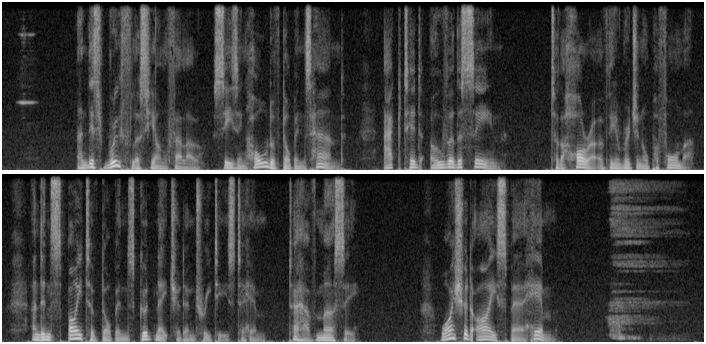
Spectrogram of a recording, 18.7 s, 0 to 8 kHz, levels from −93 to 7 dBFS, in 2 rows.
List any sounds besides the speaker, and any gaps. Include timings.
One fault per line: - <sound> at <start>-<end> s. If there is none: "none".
- squeak at 0.2-0.5 s
- sigh at 17.4-18.5 s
